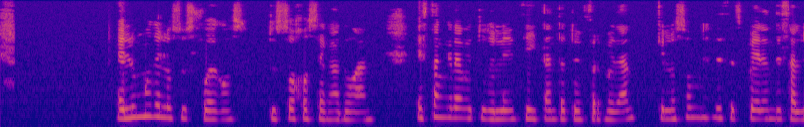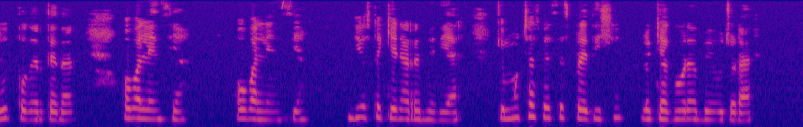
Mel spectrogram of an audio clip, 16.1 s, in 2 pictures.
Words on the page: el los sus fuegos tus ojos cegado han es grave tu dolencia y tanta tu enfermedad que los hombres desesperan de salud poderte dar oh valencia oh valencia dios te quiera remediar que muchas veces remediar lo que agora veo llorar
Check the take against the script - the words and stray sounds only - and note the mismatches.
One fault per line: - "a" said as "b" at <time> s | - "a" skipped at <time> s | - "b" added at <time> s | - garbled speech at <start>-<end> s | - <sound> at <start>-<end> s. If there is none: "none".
- "humo de" added at 1.3 s
- "tan" added at 4.3 s
- "remediar" said as "predije" at 13.7 s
